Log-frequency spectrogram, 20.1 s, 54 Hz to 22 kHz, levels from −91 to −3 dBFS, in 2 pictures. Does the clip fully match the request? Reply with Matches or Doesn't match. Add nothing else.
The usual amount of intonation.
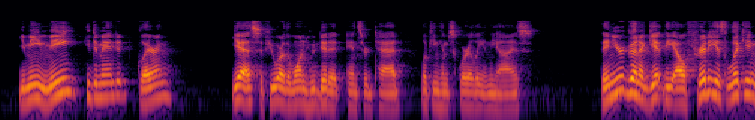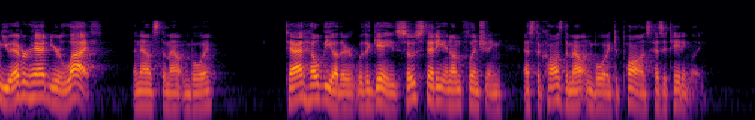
Doesn't match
